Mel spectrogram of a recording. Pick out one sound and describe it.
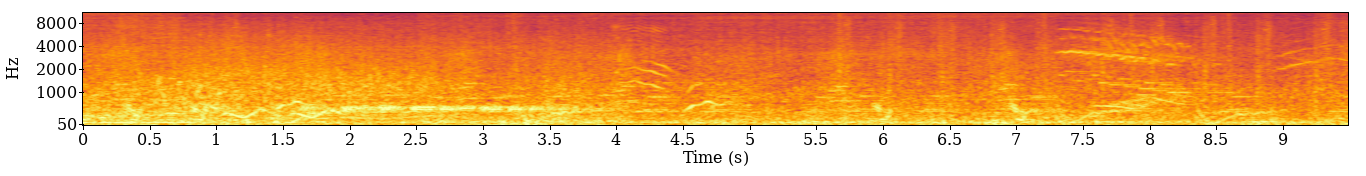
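A fiery beam crackles and hisses in a game battle.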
